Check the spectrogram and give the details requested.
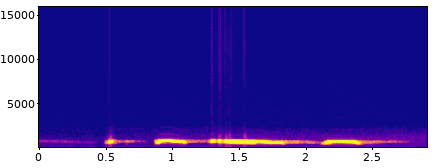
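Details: A single full phrase from a spotted dove used to lure wild birds for trapping: a clipped opening note, an arched coo, a long quavering falling coo and a final flat, dipping note, in complete quiet.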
